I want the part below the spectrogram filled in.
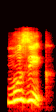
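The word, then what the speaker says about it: Musik: D né Por exemplo music music o também é um pouquinho mais esticadinho né ã depois do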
